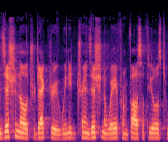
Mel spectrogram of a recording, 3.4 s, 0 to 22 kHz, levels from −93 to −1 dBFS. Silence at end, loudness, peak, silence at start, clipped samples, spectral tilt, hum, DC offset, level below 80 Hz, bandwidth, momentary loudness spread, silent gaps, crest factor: 0 s; -19 LUFS; 0 dBFS; 0 s; under 0.1%; -4.5 dB/octave; none; under 0.1%; -68 dBFS; 14 kHz; 6 LU; none; 18 dB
